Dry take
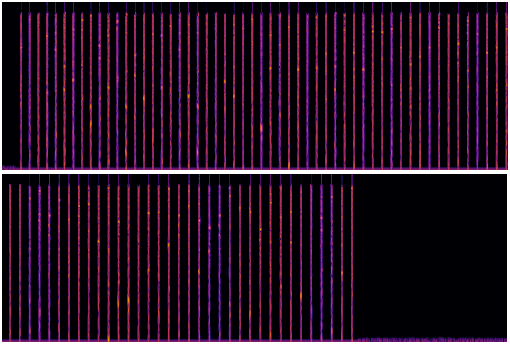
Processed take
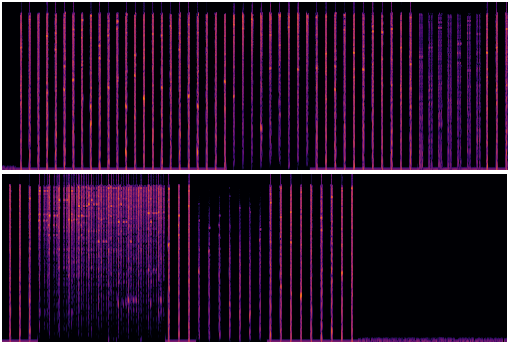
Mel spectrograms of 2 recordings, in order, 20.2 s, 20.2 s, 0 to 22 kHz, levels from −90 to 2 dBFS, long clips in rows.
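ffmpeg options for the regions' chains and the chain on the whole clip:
-filter_complex "[0:a]asettb=1/sr,asplit=3[s0][s1][s2];[s0]atrim=end=4.494[s3];[s1]atrim=start=4.49:end=6.16,asetpts=PTS-STARTPTS,afade=t=in:d=0.004:c=qsin,afade=t=out:st=1.666:d=0.004:c=qsin,highpass=320,aemphasis=mode=production:type=50fm,acompressor=threshold=0.0631:ratio=6:attack=3.2:release=140:knee=1:detection=peak[s4];[s2]atrim=start=6.156[s5];[s3][s4]acrossfade=d=0.004:c1=hsin:c2=qsin[s6];[s6][s5]acrossfade=d=0.004:c1=qsin:c2=hsin,asettb=1/sr,asplit=3[s7][s8][s9];[s7]atrim=end=8.264[s10];[s8]atrim=start=8.26:end=9.62,asetpts=PTS-STARTPTS,afade=t=in:d=0.004:c=qsin,afade=t=out:st=1.356:d=0.004:c=qsin,highshelf=f=4700:g=-11,acompressor=threshold=0.00794:ratio=6:attack=3.2:release=140:knee=1:detection=peak,asplit=2[s11][s12];[s12]adelay=46,volume=0.708[s13];[s11][s13]amix=inputs=2:normalize=0,atrim=end_sample=59976[s14];[s9]atrim=start=9.616[s15];[s10][s14]acrossfade=d=0.004:c1=hsin:c2=qsin[s16];[s16][s15]acrossfade=d=0.004:c1=qsin:c2=hsin,asettb=1/sr,asplit=3[s17][s18][s19];[s17]atrim=end=10.834[s20];[s18]atrim=start=10.83:end=13.39,asetpts=PTS-STARTPTS,afade=t=in:d=0.004:c=qsin,afade=t=out:st=2.556:d=0.004:c=qsin,aderivative,aecho=1:1:97|106|156|648:0.178|0.119|0.266|0.473,atrim=end_sample=112896[s21];[s19]atrim=start=13.386[s22];[s20][s21]acrossfade=d=0.004:c1=hsin:c2=qsin[s23];[s23][s22]acrossfade=d=0.004:c1=qsin:c2=hsin,asettb=1/sr,asplit=3[s24][s25][s26];[s24]atrim=end=14.004[s27];[s25]atrim=start=14:end=15.42,asetpts=PTS-STARTPTS,afade=t=in:d=0.004:c=qsin,afade=t=out:st=1.416:d=0.004:c=qsin,highpass=150,lowpass=3200,acompressor=threshold=0.00794:ratio=4:attack=3.2:release=140:knee=1:detection=peak[s28];[s26]atrim=start=15.416[s29];[s27][s28]acrossfade=d=0.004:c1=hsin:c2=qsin[s30];[s30][s29]acrossfade=d=0.004:c1=qsin:c2=hsin"

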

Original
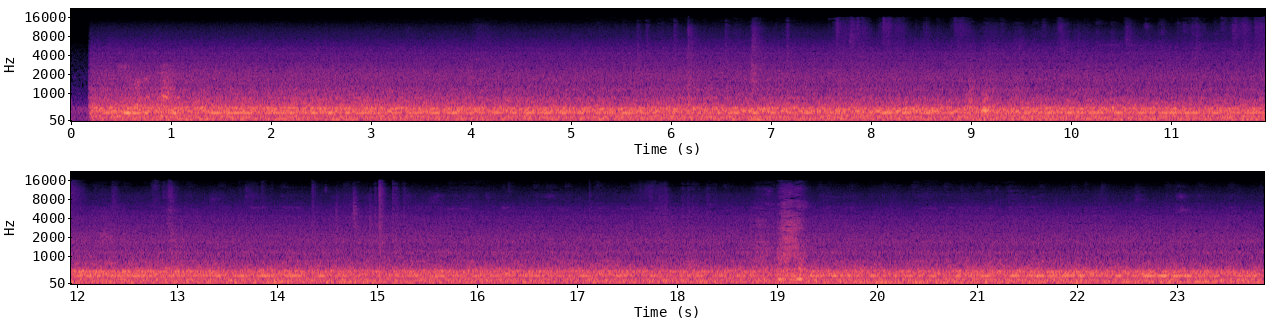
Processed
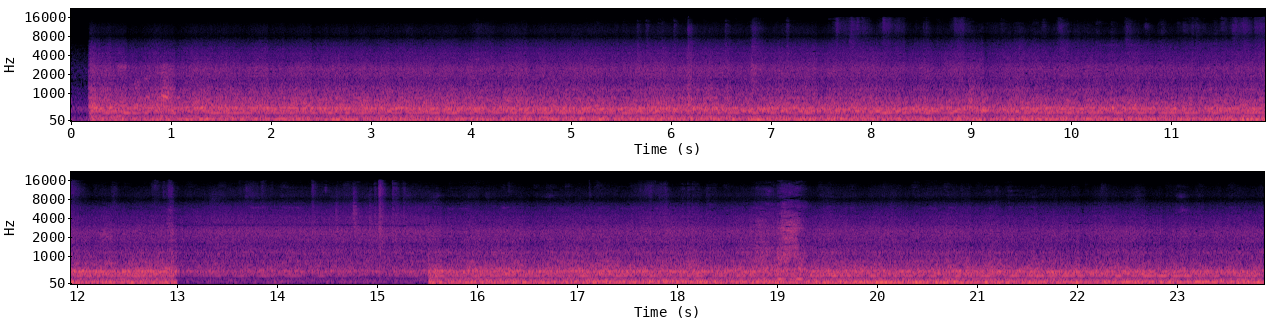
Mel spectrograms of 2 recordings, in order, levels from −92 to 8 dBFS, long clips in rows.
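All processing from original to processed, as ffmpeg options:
-filter_complex "[0:a]asettb=1/sr,asplit=3[s0][s1][s2];[s0]atrim=end=12.994[s3];[s1]atrim=start=12.99:end=15.51,asetpts=PTS-STARTPTS,afade=t=in:d=0.004:c=qsin,afade=t=out:st=2.516:d=0.004:c=qsin,highpass=f=1400:p=1,bandreject=f=3100:w=19[s4];[s2]atrim=start=15.506[s5];[s3][s4]acrossfade=d=0.004:c1=hsin:c2=qsin[s6];[s6][s5]acrossfade=d=0.004:c1=qsin:c2=hsin,equalizer=f=160:t=o:w=0.33:g=-5,equalizer=f=1600:t=o:w=0.33:g=-5,equalizer=f=2500:t=o:w=0.33:g=5,equalizer=f=8000:t=o:w=0.33:g=-9,alimiter=limit=0.133:level=0:latency=1:release=439,equalizer=f=260:w=1.2:g=-13"

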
